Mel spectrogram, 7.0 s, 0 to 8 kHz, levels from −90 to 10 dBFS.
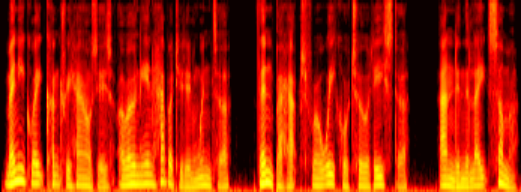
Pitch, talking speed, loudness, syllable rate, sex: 125 Hz, 200 wpm, -21 LUFS, 5.8 syllables/s, male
